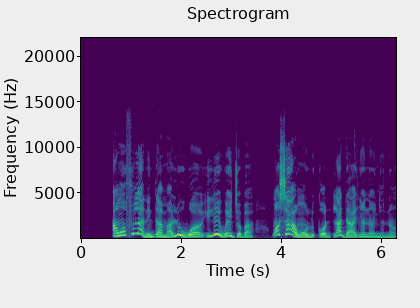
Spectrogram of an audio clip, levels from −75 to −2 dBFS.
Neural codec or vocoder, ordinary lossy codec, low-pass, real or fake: none; none; 14.4 kHz; real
